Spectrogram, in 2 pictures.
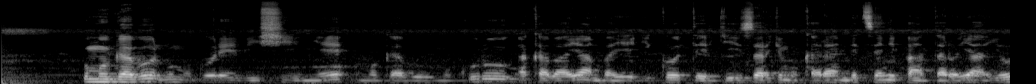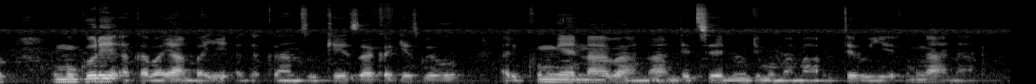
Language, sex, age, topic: Kinyarwanda, male, 18-24, health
